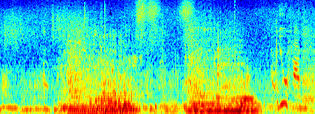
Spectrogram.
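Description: A large animal snorts and rumbles low and close.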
